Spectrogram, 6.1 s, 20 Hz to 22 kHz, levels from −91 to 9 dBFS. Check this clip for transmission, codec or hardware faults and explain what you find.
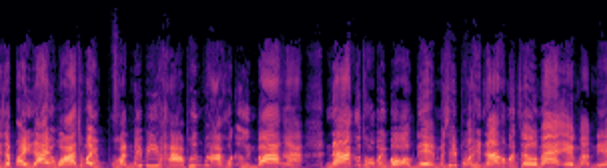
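Nothing in the speech recording points to a technical problem, and the signal stays continuous and stable for its whole duration.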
